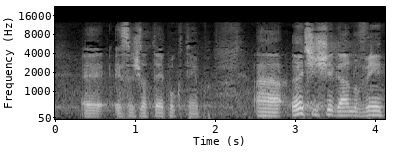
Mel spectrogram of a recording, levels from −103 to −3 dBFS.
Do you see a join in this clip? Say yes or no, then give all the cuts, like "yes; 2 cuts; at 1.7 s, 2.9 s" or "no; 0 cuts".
yes; 3 cuts; at 1.0 s, 1.4 s, 2.9 s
